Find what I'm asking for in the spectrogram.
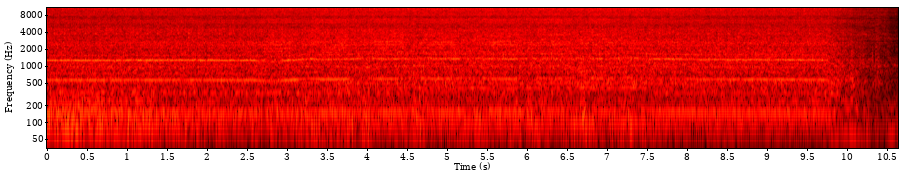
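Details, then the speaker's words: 1999 Toyota Sienna at idle after belt adjustment; belts now quiet, with injector ticking audible. Turning the steering wheel gives a faint power steering pump whine that winds up slightly, which is normal. "You can hear the power steering go a little bit. You know, you can hear it kind of wind up. That sounds pretty good."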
